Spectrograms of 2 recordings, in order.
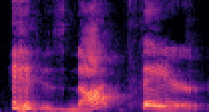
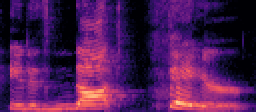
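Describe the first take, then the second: First: Loud, slow, drawn-out whine; mouse's complaint. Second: Even louder, slow wailing protest on not; mouse's louder complaint. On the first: The mouse complaining that life is unfair, in a slow loud whine. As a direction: stretch out the protest. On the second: The fed-up mouse repeating its complaint, in a louder wail. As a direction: lean hard on not, wailing. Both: Acted.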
